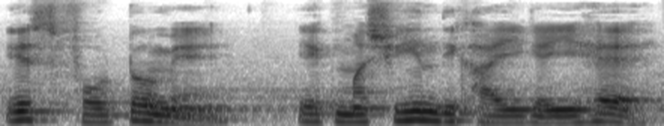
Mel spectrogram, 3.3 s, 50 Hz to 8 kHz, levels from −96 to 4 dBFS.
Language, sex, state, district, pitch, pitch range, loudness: Hindi, male, Arunachal Pradesh, Lower Dibang Valley, 130 Hz, 120-150 Hz, -15 LUFS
